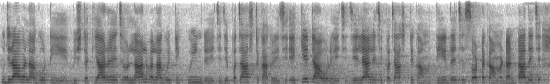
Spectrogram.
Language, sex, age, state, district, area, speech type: Maithili, female, 45-60, Bihar, Supaul, rural, spontaneous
